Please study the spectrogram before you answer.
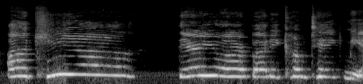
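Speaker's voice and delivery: talking crystal. Pretend. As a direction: play the crystal as a tiny being, high and eager. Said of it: "this beautiful crystal just said".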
